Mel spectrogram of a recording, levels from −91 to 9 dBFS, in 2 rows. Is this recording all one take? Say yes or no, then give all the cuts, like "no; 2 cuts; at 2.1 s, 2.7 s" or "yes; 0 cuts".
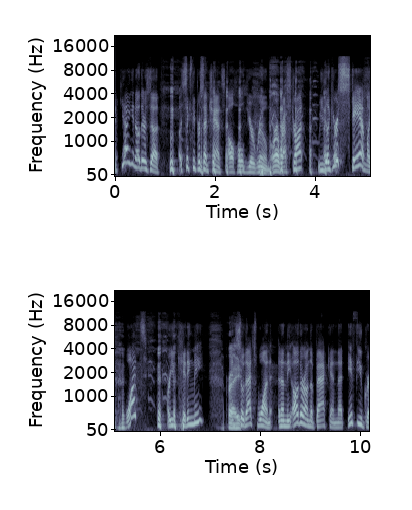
no; 1 cut; at 1.3 s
